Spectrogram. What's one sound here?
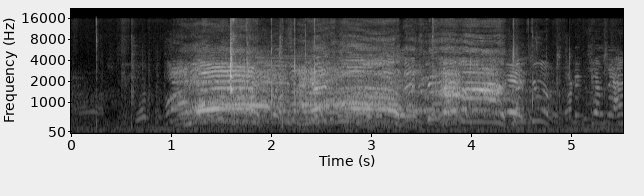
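Several men shout and cheer loudly outdoors.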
